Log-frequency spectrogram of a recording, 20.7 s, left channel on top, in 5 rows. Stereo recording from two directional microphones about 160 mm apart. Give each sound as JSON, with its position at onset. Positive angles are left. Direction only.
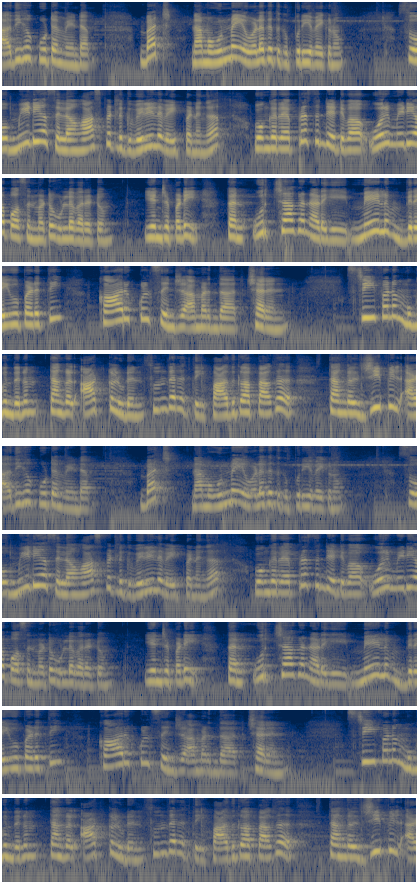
{"t": 0.0, "sound": "a woman's voice", "side_deg": 30}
